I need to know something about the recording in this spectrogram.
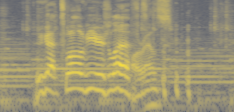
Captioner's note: laughs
